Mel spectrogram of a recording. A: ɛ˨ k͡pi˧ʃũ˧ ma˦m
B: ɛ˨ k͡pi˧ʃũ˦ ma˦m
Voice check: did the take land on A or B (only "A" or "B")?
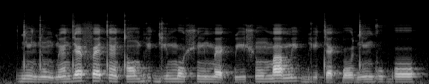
B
